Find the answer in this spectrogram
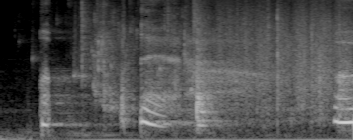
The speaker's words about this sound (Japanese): よいしょ。シャンプー借りるね。お手手で泡立てて。じゃあ行きまーす。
